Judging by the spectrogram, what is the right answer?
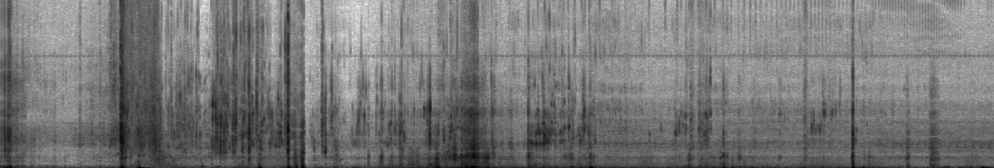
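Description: Water splashing and gurgling around a camera as it goes under, then a muffled underwater wash with a steady low rumble and a few sharp clicks or knocks.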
